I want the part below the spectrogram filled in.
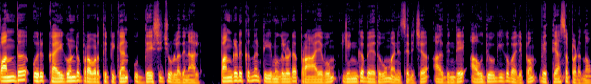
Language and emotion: Malayalam, neutral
